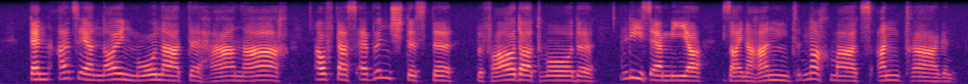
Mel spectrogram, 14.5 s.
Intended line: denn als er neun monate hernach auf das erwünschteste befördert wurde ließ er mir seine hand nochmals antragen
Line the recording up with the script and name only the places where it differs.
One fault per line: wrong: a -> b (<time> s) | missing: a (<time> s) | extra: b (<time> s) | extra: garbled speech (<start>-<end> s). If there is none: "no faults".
no faults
